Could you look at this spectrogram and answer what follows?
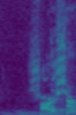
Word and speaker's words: Saoirse: Because it's Celtic spelling, so it doesn't match any phonetic rules.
